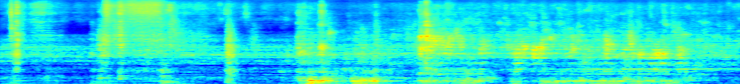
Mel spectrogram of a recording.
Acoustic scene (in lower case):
restroom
